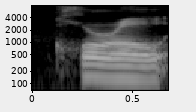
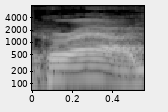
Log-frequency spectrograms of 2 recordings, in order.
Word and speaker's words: Corral: about the Real Estate Coral Investor Wow. Yeah. Network. Did I pronounce it correctly? The corral, yes, sir.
